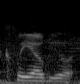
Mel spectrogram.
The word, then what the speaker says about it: Cleobulus: addicted to how is this spelled? With a G? No, it's Cleobulus. Cleobulus. C-L-E-O-B-U-L-U-S.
